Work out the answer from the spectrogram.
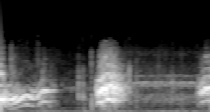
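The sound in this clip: Sled dog King barking and yipping, in loud, separate bursts split by short gaps. The opening call bends up and down in pitch, and sharper barks follow.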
